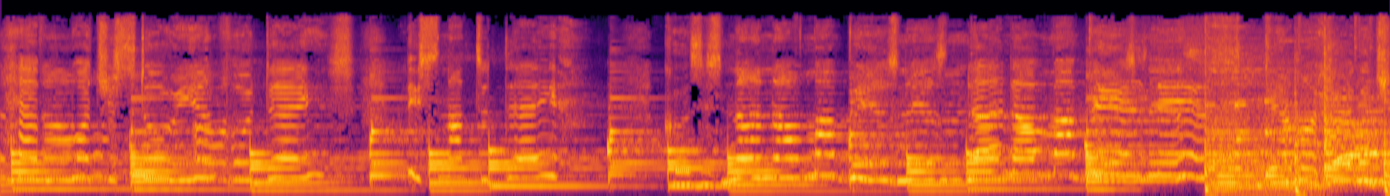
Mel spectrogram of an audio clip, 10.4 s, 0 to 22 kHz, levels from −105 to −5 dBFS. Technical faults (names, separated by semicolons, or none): none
